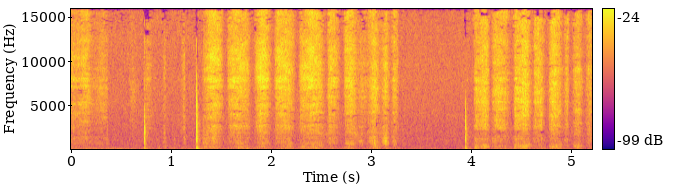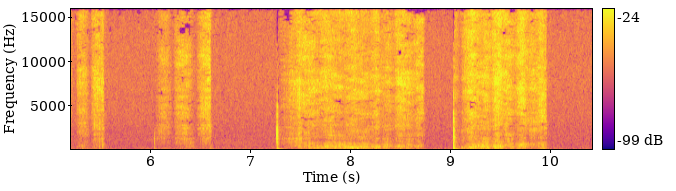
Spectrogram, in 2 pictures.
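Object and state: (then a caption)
Chalk scraping on a chalkboard. White chalk held in the fingertips scrapes and rubs shading strokes onto a wood-framed chalkboard. Bursts of rapid, dry, bright scratching come in runs of a few seconds, separated by short pauses and marked by occasional sharp clicks. The strokes leave shading on the board.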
